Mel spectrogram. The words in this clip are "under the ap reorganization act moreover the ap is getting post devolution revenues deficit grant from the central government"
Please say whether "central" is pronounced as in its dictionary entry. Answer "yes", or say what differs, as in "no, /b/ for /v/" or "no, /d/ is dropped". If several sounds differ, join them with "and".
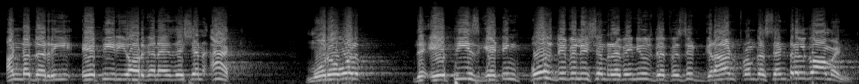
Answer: yes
